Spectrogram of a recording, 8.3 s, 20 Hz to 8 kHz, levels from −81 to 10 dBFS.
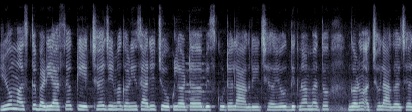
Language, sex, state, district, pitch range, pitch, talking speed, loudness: Rajasthani, female, Rajasthan, Nagaur, 220-240 Hz, 225 Hz, 150 wpm, -15 LUFS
